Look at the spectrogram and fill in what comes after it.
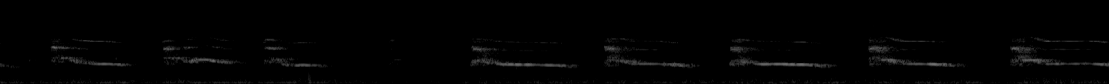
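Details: Chester, a timid male Chihuahua puppy born 13 November 2019, in a test where he hears his own recorded cries. About eight drawn-out, falling whine-howls come in uneven bursts, each with bright stacked overtones, over quiet indoor background.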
